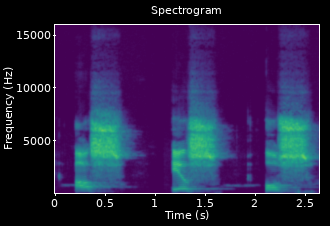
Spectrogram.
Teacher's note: اب اسے جو ہے نا تیز پڑھیں گے، ہم انہیں تیز پڑھیں گے سیٹی کی طرح۔ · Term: سیٹی والے حروف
